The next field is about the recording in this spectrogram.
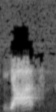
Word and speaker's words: Yat: I've read a paper on something called the Yacht dialect. Y-A-T.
